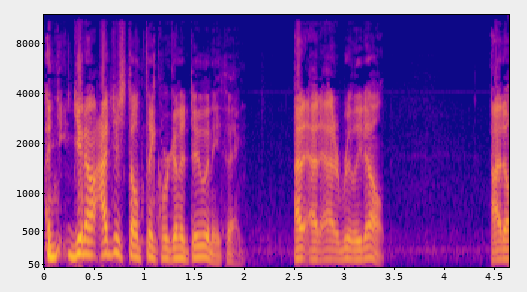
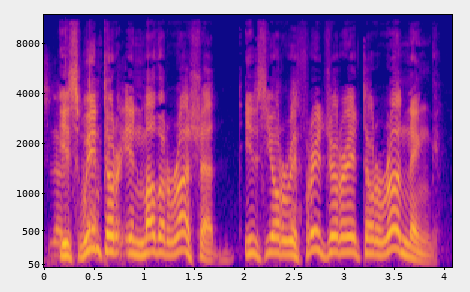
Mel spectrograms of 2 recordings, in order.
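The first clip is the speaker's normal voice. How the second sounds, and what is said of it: Bad put-on Russian accent. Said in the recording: “doing a bad Russian accent”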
